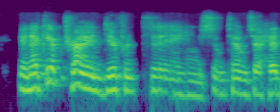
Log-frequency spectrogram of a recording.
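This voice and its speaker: A man talks in a somewhat breathy voice. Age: 80s. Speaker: novelist. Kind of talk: casual chat. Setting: video call.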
